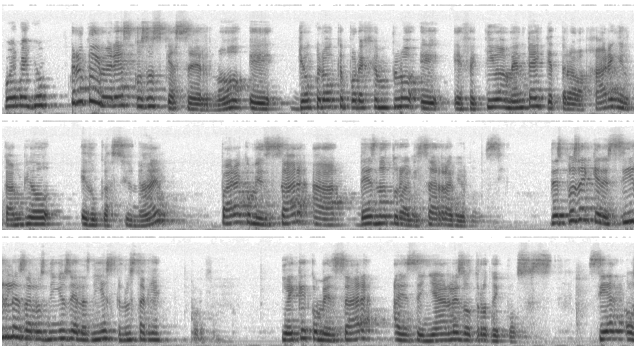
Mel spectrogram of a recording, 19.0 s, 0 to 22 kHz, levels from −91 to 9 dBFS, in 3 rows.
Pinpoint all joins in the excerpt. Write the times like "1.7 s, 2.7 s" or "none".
14.5 s, 17.5 s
